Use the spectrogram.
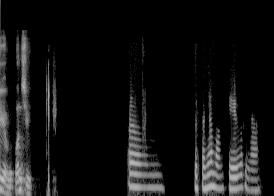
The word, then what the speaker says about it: Monsieur: Itu tadi bacanya Monsu, Monsu ya, Bu? Monsu. Em, biasanya Monsieur ya.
